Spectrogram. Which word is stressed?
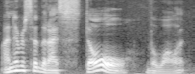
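stole. The stress is on "stole".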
